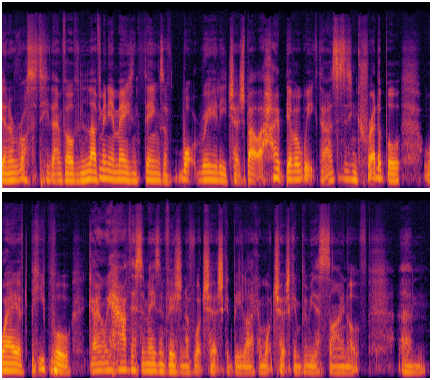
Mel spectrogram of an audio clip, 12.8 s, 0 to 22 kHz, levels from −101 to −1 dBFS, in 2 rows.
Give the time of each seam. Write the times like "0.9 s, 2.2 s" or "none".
1.4 s, 4.3 s, 6.8 s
